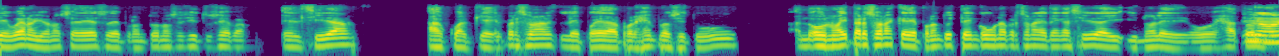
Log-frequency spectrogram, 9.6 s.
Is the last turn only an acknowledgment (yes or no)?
no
